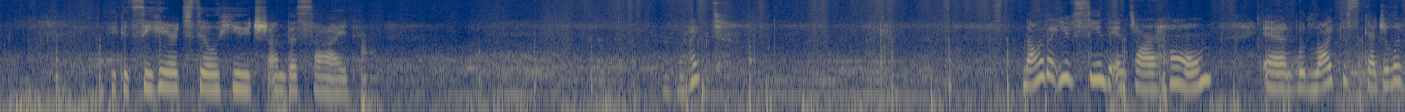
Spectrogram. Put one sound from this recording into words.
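A woman speaks calmly close to the microphone.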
